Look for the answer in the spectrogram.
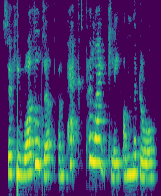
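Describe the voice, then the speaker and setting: Animated woman storyteller in a roomy space. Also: fairly high pitch, background noise. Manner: expressive, deliberate storytelling. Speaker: children's storyteller. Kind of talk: scripted children's story narration. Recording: echoey, roomy sound.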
